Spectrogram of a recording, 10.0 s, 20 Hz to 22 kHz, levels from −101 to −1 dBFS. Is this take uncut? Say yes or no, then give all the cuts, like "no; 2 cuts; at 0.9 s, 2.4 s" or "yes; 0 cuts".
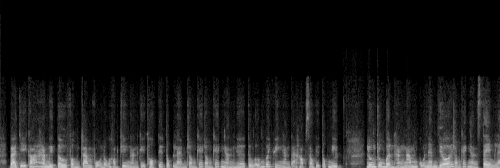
no; 2 cuts; at 4.1 s, 9.0 s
